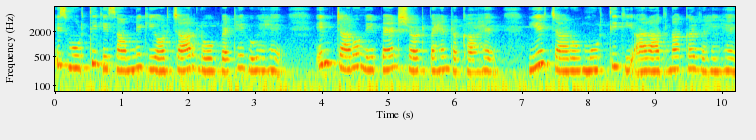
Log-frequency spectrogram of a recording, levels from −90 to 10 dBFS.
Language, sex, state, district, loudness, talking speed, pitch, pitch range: Hindi, female, Bihar, Saran, -16 LUFS, 160 wpm, 235 Hz, 225-265 Hz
